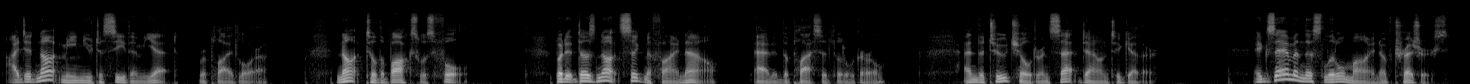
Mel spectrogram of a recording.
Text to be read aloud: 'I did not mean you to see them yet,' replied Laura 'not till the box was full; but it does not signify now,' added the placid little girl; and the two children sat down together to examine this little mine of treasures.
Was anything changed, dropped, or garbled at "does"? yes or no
no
